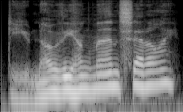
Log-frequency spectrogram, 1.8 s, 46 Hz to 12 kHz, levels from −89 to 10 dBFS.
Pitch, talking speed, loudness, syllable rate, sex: 135 Hz, 260 wpm, -14 LUFS, 4.7 syllables/s, male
